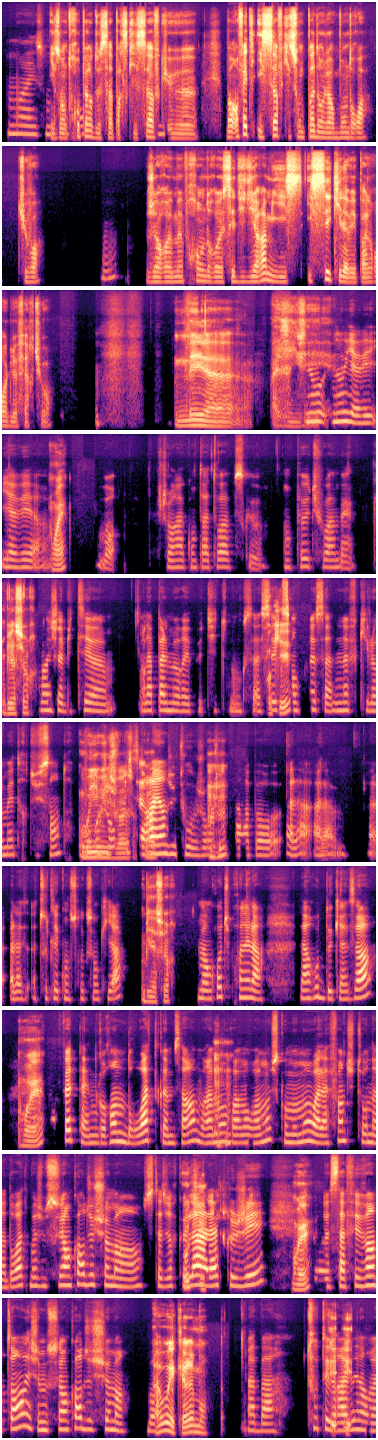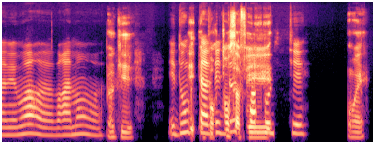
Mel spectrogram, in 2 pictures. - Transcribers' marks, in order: static; tapping; distorted speech; other background noise; chuckle
- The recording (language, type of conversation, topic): French, unstructured, As-tu déjà vécu une expérience drôle ou embarrassante en voyage ?
- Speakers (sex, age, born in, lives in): female, 30-34, France, France; male, 30-34, France, France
